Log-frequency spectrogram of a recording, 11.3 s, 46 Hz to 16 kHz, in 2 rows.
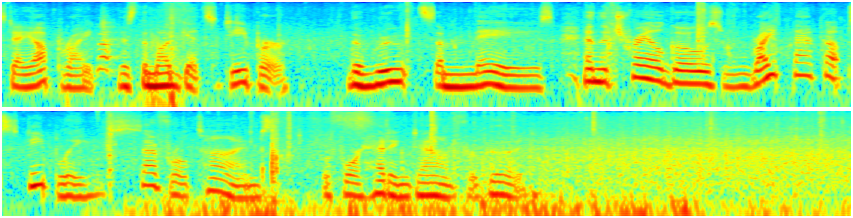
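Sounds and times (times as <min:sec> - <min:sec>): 
speech: 0:00.0 - 0:09.4
heavy rain: 0:00.0 - 0:11.3.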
